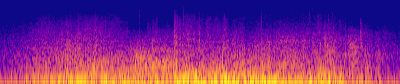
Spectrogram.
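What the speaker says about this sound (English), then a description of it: "that's a torp launch" A torpedo launch in the naval game Ultimate Admiral Dreadnoughts, heard as a sustained low rumbling boom with a muffled burst partway through, steady and heavy over about four seconds without speech.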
